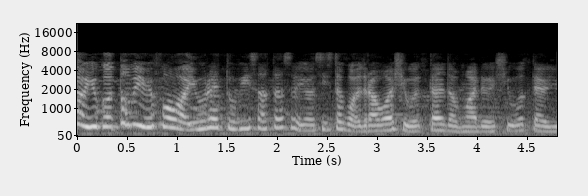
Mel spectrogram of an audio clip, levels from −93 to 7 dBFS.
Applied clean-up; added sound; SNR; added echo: none; none; none; reverberation time 2.4 s.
